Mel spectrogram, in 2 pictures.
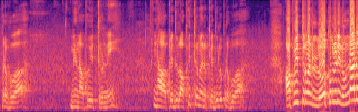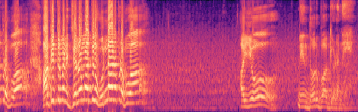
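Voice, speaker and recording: A man's voice: high-pitched, big pitch swings, moderate pace, pauses often, a bit bright, slight background noise, heavily acted. A man preaching voices a repentant male prophet confessing his unworthiness in a pleading tone. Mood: pleading lament.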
